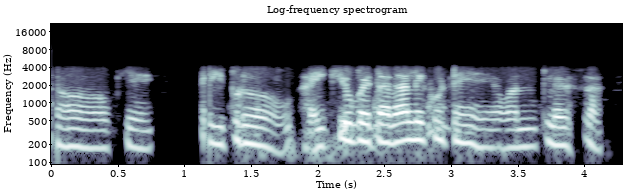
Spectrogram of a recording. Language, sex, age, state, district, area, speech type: Telugu, male, 18-30, Telangana, Nalgonda, urban, conversation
